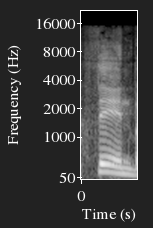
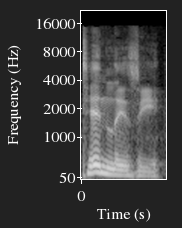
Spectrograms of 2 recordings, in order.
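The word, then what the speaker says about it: Thin Lizzy: Now, before I start this, because I just thought of this just now, I've been told most of my life that the official pronunciation of this band from Ireland is not Thin, but Tin Lizzy.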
